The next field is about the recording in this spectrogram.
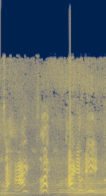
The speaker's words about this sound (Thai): ในวันหนึ่ง ขณะที่กำลังรอช้างเดินผ่านมานั้นมแมลงวันก็ได้บินไปตอมซากหนูที่เสียชีวิตอยู่ที่พงหญ้า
